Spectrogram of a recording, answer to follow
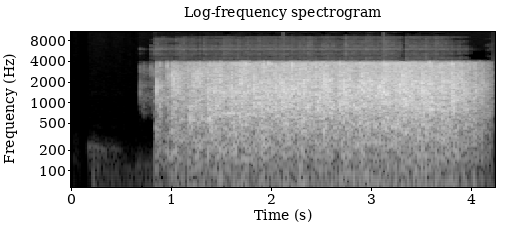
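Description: A loud, steady hiss-like noise from an intro sound effect, starting abruptly about a second in and holding even throughout.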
